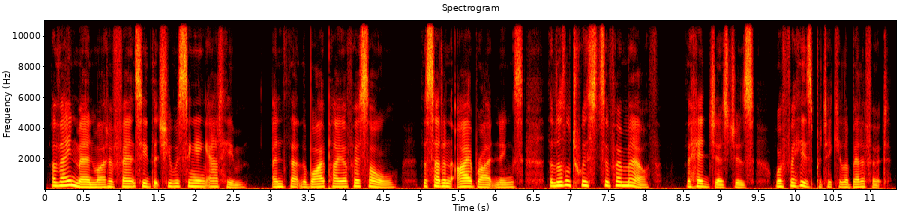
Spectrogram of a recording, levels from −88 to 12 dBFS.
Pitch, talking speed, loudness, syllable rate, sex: 185 Hz, 195 wpm, -18 LUFS, 5.5 syllables/s, female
